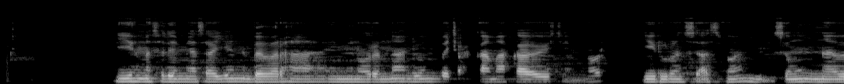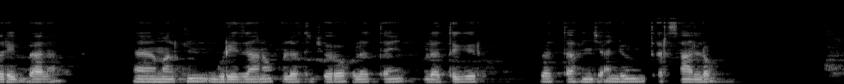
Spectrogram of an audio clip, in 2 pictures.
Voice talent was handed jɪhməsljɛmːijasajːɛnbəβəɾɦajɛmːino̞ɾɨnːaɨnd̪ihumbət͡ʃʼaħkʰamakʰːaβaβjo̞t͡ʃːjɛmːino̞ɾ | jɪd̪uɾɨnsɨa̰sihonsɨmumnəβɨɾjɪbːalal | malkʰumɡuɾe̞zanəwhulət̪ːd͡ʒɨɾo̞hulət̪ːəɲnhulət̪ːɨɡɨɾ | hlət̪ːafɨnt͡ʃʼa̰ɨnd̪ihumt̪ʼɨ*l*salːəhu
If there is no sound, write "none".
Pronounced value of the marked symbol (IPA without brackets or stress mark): ɾ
